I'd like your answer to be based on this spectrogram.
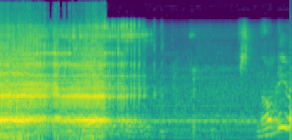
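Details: Burping with friends present: one loud, sustained, voiced belch lasting about a second, fading into quiet, then faint voices at the end; burping.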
